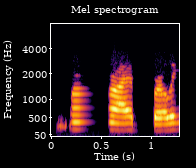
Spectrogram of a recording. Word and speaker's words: Mariah Burley: My YouTube channel is just my name, Mariah Burley.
